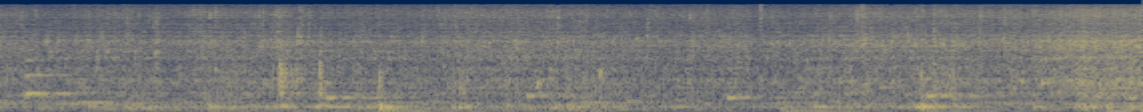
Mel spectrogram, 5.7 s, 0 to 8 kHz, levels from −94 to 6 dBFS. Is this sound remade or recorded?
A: recorded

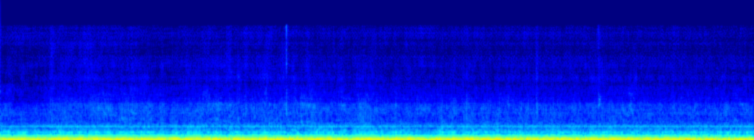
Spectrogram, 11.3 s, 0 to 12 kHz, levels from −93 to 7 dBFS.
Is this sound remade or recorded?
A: remade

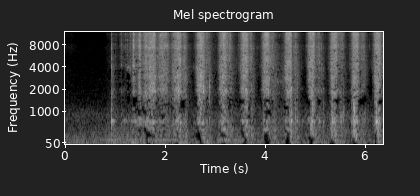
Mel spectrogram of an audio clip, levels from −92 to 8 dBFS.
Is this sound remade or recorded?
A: recorded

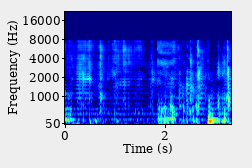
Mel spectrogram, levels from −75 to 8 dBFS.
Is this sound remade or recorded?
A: remade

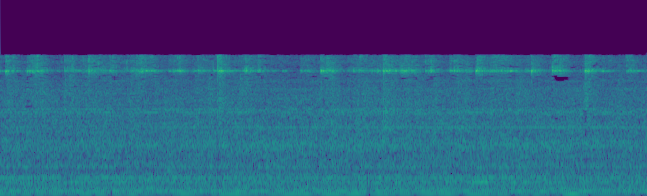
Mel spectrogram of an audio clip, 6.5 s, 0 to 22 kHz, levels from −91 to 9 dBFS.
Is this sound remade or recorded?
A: recorded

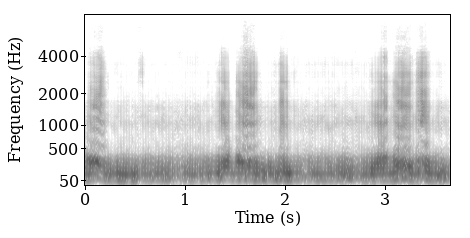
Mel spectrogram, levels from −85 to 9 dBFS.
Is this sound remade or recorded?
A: remade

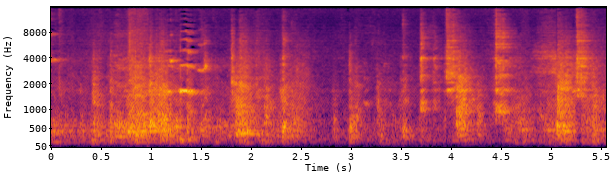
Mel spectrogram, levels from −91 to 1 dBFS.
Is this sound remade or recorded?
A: remade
